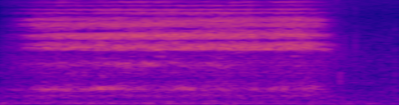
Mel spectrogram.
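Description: One long, deep breath drawn in through the nose during a guided breathing exercise, a steady airy hiss lasting about two seconds before fading out.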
